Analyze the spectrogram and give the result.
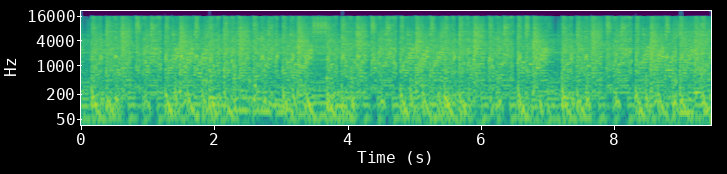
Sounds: Music

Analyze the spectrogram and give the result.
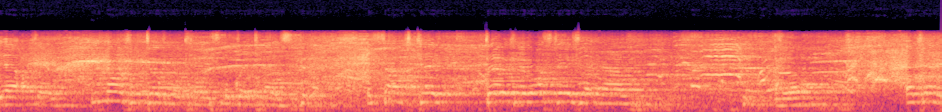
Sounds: Speech

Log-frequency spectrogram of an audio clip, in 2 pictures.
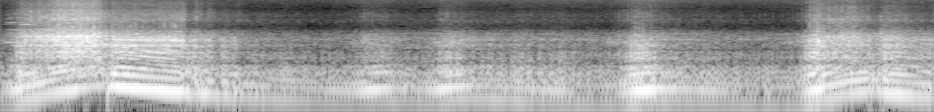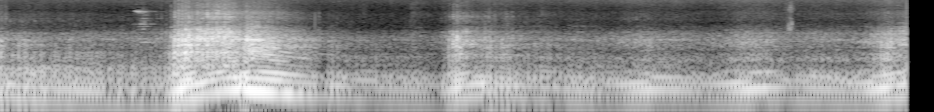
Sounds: driving motorcycle, Motorcycle

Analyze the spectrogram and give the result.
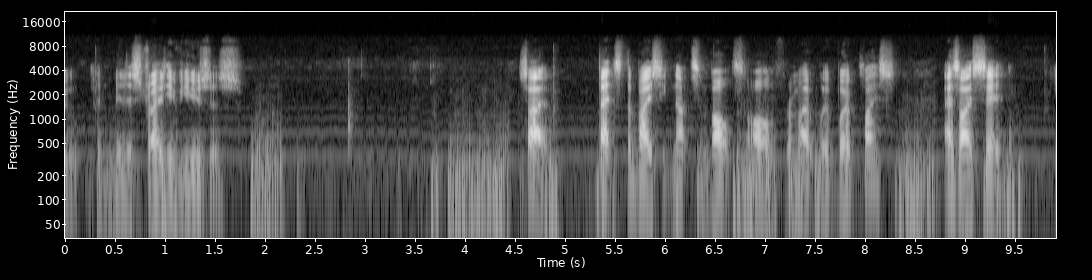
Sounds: Fly, Insect, bee or wasp

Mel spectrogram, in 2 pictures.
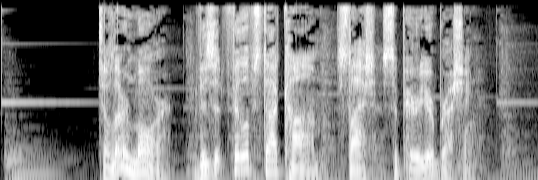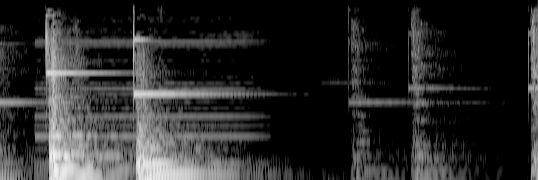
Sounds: Music, Speech

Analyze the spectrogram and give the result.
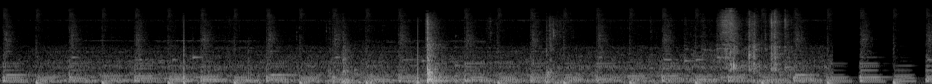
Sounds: pumping water

